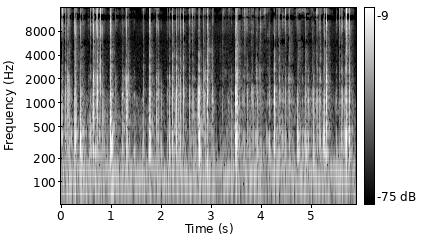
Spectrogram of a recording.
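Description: Long nails tap, scratch and grip the smooth surface of a hollow pink jelly PVC handbag. The result is a quick, uneven run of soft clicking taps and crinkly scratching over a steady low hum.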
